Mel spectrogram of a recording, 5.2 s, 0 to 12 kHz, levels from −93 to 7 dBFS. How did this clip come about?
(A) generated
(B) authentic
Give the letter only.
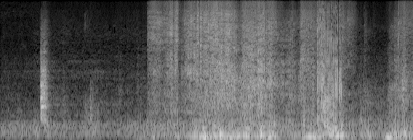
B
